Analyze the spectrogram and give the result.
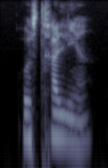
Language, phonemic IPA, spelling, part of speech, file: French, /os.tʁa.ljɛ̃/, australien, adjective, Fr-australien.ogg
- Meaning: of Australia; Australian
